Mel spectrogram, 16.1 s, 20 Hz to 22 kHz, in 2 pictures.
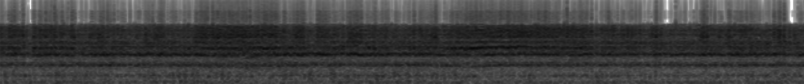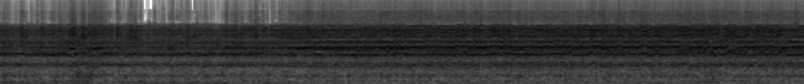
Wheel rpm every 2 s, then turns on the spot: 230, 230, 230, 230, 230, 220, 210, 210.
none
